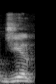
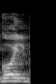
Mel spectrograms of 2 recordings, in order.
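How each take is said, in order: First: The word is said with a soft j, 'jail'. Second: The word is said with a hard g, 'goyal'. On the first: The speaker calls it right. "इसको जेल pronounce किया जाता है" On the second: The speaker calls it wrong. "कोई बच्चे पढ़ेंगे गोयल पढ़ेंगे"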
